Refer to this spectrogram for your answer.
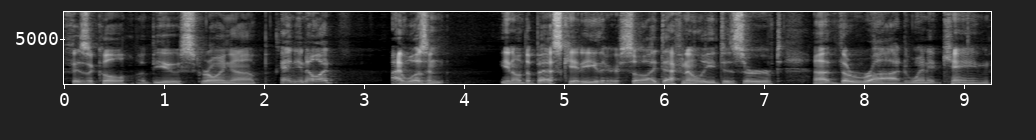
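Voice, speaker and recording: A man has a plain, everyday voice, fairly low in pitch, at a moderate pace. The recording is very clean, with a silent background. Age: 40s. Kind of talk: personal monologue, testimony. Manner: casual, with frequent fillers.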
